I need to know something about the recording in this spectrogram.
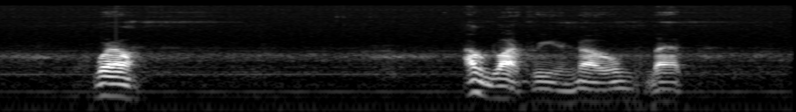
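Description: An elderly man speaks close to a microphone in short bursts.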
